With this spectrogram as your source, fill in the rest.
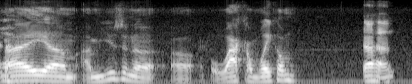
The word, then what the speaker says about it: Wacom: um i'm using a wacom wacom uh-huh how do you pronounce it welcome welcome okay uh like a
